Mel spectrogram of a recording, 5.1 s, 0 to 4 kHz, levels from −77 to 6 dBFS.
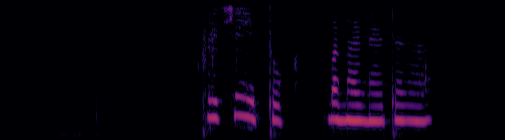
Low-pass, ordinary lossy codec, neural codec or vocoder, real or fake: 3.6 kHz; none; codec, 44.1 kHz, 3.4 kbps, Pupu-Codec; fake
